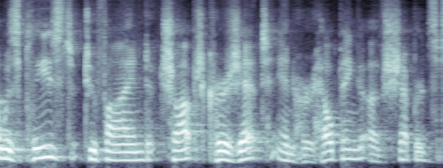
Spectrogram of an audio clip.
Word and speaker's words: courgette: Clue was in the second pronunciation, courgette. It's Courge, and here's the French, Tte, double Te.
